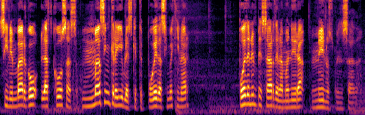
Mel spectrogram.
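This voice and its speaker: With ordinary pitch variation, a man speaks at a fairly high pitch and a fairly slow pace. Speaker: storyteller. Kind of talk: scripted narration.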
